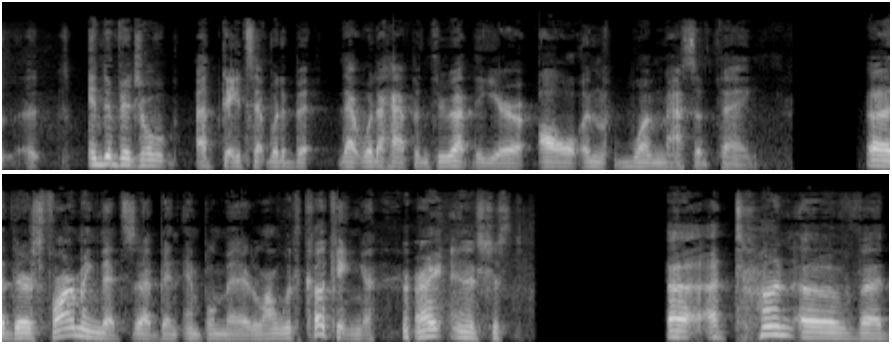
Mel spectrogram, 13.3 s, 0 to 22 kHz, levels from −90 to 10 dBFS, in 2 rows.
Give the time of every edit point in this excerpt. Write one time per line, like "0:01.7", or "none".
0:04.5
